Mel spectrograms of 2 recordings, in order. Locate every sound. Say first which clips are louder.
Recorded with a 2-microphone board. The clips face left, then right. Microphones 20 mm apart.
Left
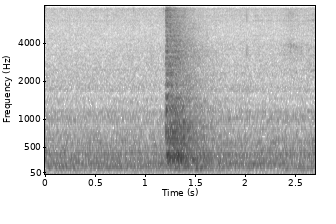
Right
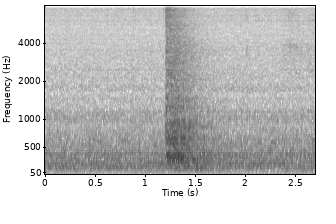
1.2 s a gunshot: left 1 dB; 15° left (ahead or behind), 2.5 m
